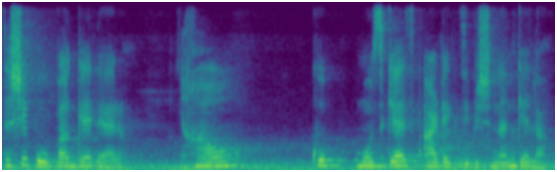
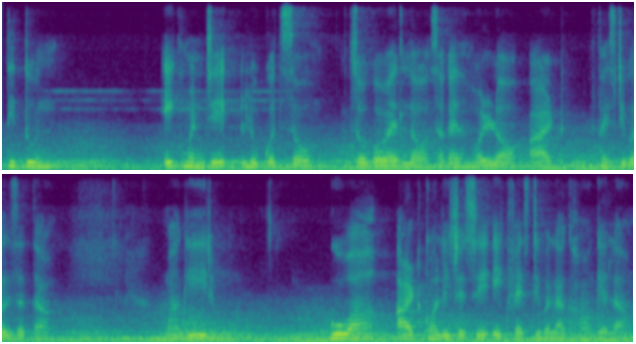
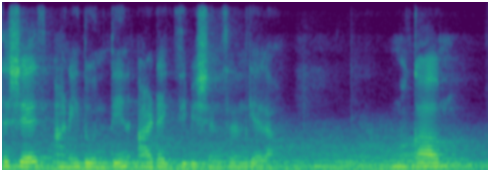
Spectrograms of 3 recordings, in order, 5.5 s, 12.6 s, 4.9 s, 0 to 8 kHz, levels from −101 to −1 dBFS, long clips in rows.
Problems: constant background noise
